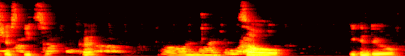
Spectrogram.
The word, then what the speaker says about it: 五: This kanji means 5. It's itsu or go. There's no ik. It's just itsu.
